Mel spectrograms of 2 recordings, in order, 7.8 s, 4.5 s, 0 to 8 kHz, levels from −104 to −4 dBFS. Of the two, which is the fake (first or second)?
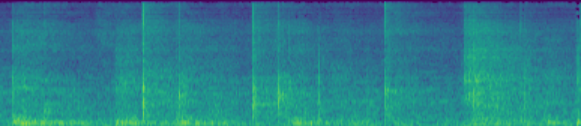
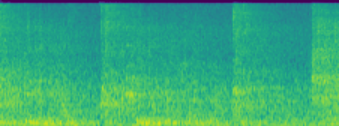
first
